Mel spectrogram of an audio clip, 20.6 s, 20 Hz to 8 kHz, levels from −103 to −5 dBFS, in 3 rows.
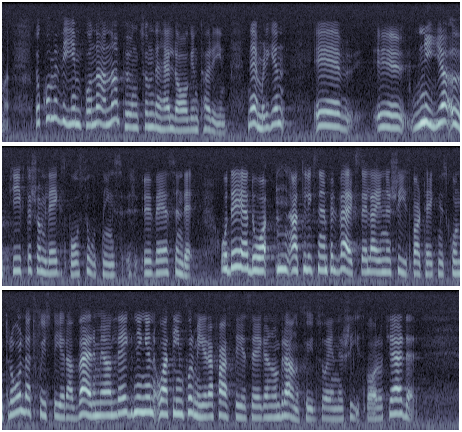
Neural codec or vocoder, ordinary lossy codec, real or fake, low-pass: none; none; real; none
